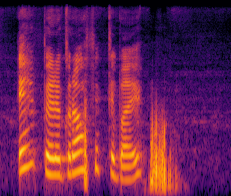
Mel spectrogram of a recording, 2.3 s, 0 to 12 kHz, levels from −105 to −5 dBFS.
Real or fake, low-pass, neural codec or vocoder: fake; 10.8 kHz; codec, 44.1 kHz, 7.8 kbps, Pupu-Codec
